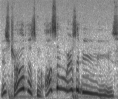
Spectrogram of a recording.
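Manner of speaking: very high, swooping sing-song voice. Speaker looks over a very old recipe: Julia Child impression. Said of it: "That's my Julia Childs voice".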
